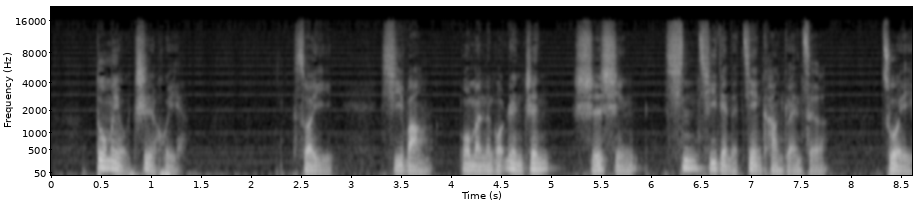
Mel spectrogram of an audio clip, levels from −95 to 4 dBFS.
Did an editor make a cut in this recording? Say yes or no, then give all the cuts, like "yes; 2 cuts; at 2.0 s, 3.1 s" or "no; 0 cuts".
no; 0 cuts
